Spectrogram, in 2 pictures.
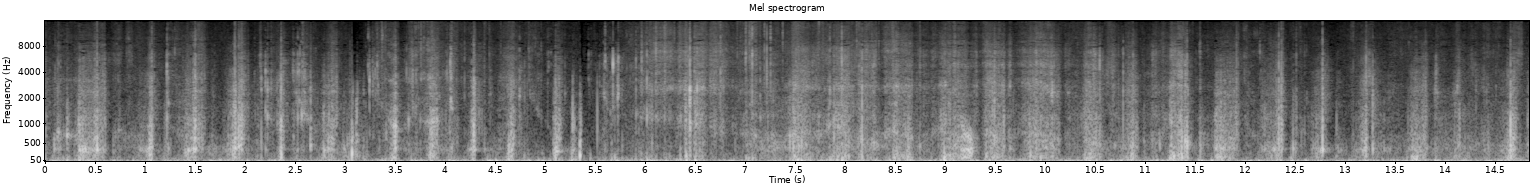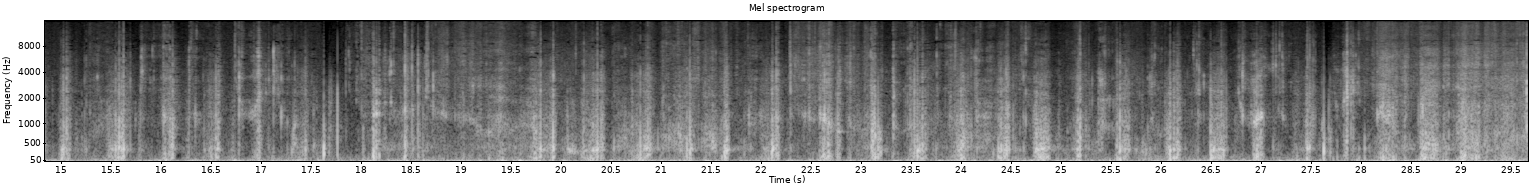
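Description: Crushed ice being bitten and chewed close to a clip-on microphone: a dense, continuous run of crunches and crackles.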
